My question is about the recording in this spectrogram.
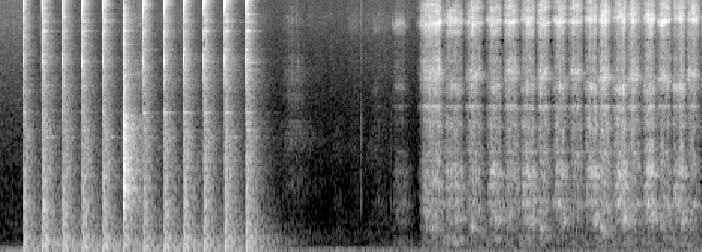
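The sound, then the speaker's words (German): A mechanic in a bike workshop works on the shock absorber of a mountain bike: a rapid, steady series of about a dozen sharp hammer blows, followed after a brief pause by continuous raspy filing strokes, with no talking. “Er hämmert und feilt am Dämpfer eines Mountainbikes.”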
